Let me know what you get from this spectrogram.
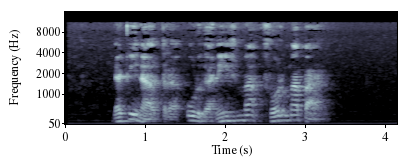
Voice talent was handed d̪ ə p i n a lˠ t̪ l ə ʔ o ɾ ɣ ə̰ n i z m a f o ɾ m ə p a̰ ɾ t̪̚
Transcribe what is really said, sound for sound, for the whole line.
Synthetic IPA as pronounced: d̪ ə k i n a lˠ t̪ ɾ ə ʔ u ɾ ɣ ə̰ n i z m ə f o ɾ m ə p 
